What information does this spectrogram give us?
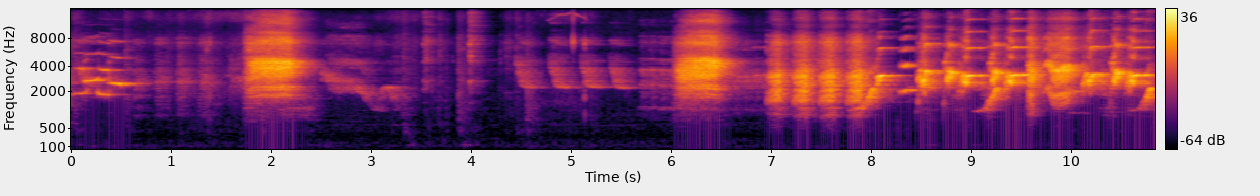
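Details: Black-winged starling, recorded as training material for songbird contests: two loud rasping screeches separated by soft notes, then a busy chattering sequence of sharp whistled and squeaky notes.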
